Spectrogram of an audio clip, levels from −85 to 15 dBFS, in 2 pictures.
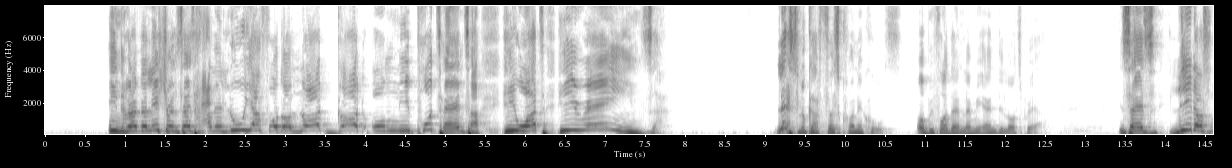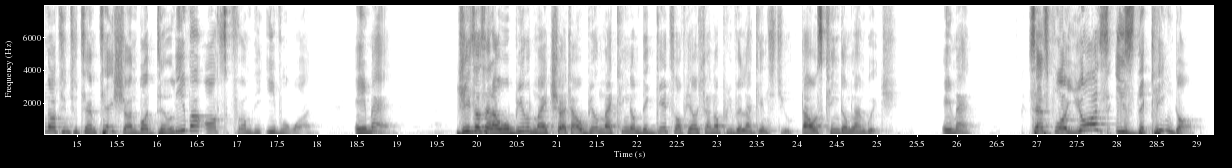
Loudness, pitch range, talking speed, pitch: -26 LUFS, 190-285 Hz, 155 wpm, 215 Hz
